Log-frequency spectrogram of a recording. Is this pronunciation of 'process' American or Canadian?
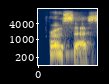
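Canadian. It is said the Canadian way.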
